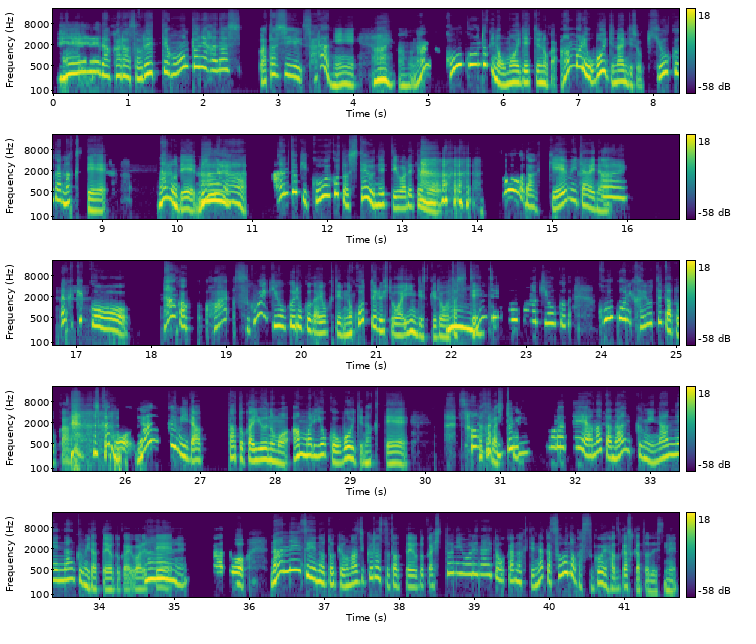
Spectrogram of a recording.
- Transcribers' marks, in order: laugh; laugh
- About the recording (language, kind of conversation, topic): Japanese, podcast, 長年会わなかった人と再会したときの思い出は何ですか？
